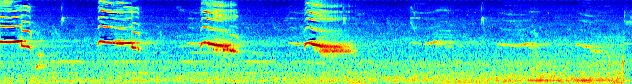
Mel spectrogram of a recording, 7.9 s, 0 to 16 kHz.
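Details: Wild Guira cuckoo uttering four loud raspy, slurred squawks at regular intervals of about 1.3 seconds, followed by fainter distant calls and low background hiss.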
